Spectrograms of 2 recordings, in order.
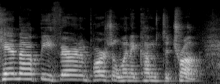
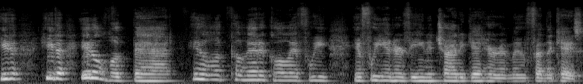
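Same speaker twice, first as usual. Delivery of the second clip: put-on soft-spoken, wimpy voice. Podcast host pictures Garland answering, in a soft-spoken little wimpy voice. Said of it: "in his most soft-spoken little wimpy voice".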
